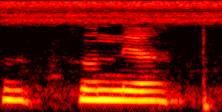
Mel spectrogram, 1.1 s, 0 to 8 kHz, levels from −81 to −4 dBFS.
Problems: none marked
